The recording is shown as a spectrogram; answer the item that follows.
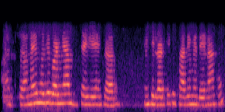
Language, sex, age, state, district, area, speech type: Hindi, female, 45-60, Uttar Pradesh, Azamgarh, rural, conversation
